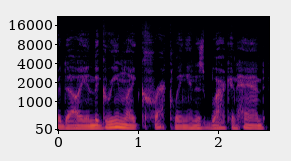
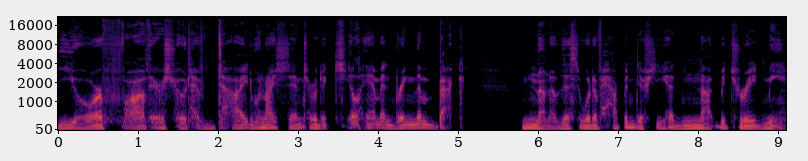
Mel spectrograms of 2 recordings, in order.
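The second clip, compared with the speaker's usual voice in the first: trembling voice shaking with fury and rage; 4 dB quieter than usual. An old man strikes a man with his medallion's spark and speaks, shaking with rage. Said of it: "voice was shaking with rage".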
